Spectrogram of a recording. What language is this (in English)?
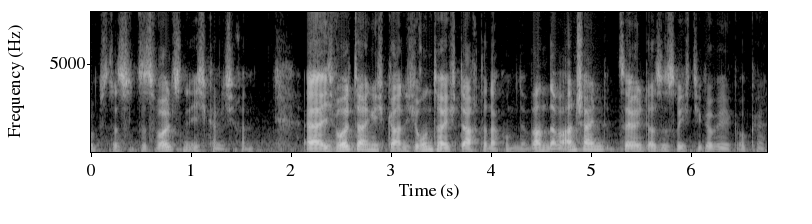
German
